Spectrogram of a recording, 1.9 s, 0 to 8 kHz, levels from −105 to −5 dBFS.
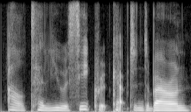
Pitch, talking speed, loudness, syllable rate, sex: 160 Hz, 250 wpm, -18 LUFS, 6.3 syllables/s, female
